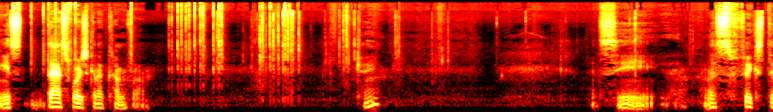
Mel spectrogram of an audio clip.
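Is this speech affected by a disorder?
No.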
